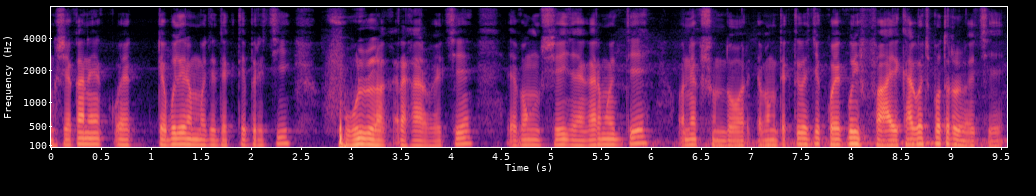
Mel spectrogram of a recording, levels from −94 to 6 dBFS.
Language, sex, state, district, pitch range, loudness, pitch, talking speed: Bengali, male, Assam, Hailakandi, 100-120 Hz, -22 LUFS, 110 Hz, 155 wpm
